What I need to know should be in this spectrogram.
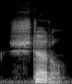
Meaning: A Jewish village or small town, especially one in Eastern Europe
- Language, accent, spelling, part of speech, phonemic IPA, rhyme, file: English, US, shtetl, noun, /ˈʃtɛt(ə)l/, -ɛt(ə)l, En-us-shtetl.ogg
